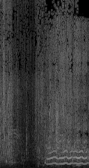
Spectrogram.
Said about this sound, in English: I'm in the bathroom. I'm bathing in toilet water. I'm bathing.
